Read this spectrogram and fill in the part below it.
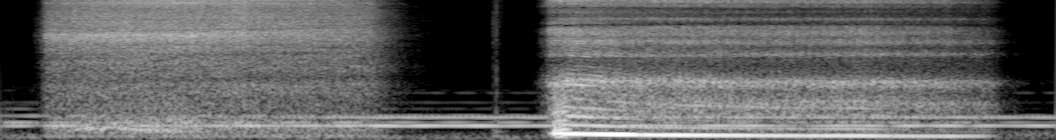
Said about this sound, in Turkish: Rahatlamak için güzel bir derin nefes al. Burnundan al, ağzından ver. Benim gibi.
